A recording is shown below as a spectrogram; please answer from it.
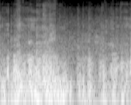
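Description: Strong wind gusts buffet the microphone on the Blackpool North seafront promenade, a loud, low, rumbling roar that swells and dips over a couple of seconds.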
